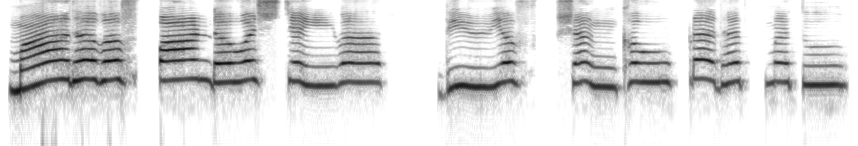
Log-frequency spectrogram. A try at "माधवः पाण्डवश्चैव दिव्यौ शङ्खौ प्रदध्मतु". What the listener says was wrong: প্রধাদ্ম, প্রদা, দটা আগে। আর দিব্যর পরে তো বিসর্গ নেই, তুমি দিব্য বলছো কেন? দিব্যৌ শঙ্খৌ, নরমাল দিব্যৌ শঙ্খৌ।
